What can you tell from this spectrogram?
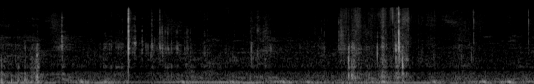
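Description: Handling noise: scattered sharp clicks and knocks over a low hum, the two loudest about a second in and near four seconds in.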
